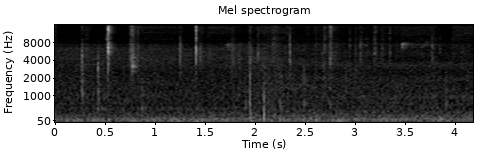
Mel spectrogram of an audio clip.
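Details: Honda Pilot with P0456 EVAP leak, new EVAP vent solenoid fitted, smoke test: a few sharp light clicks as the valve is switched on and off over a low hum; closes properly, solenoid working normally.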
